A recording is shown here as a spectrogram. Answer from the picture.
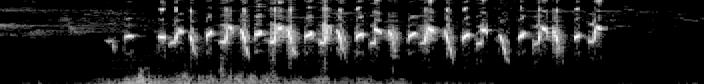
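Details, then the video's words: Sooty-headed bulbul in continuous lively chatter meant to make other bulbuls respond: a two-second stream of fast, bubbling, up-and-down notes, with low rumble during the first half. "PANCINGAN TRUCUK GACOR NGEROPEL"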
